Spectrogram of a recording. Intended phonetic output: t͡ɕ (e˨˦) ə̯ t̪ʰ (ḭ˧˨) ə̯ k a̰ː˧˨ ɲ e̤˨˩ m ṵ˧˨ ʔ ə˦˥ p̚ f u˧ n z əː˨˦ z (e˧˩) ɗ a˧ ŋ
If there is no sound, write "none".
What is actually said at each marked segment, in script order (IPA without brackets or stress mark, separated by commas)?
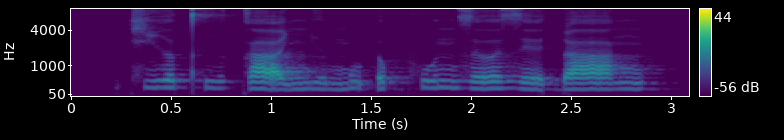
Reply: i˨˦, i̤˨˩, e˧˩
